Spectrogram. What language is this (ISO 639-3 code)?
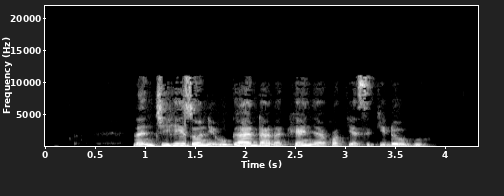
swa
